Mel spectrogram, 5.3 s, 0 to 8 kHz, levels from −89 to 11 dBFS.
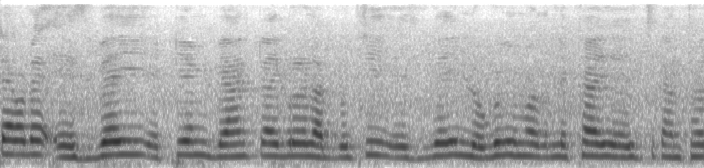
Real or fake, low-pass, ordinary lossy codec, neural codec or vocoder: real; 7.2 kHz; AAC, 32 kbps; none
